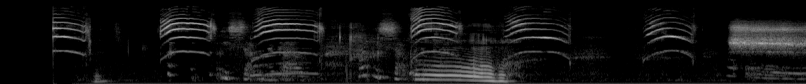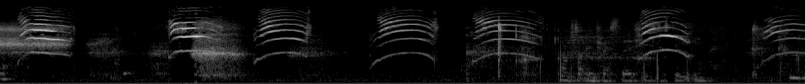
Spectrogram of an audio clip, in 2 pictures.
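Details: Fourteen-day-old female kitten squeaking when picked up indoors: a string of high, thin, arched squeaks repeated roughly every second, with a couple of longer wavering cries and brief rustling.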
